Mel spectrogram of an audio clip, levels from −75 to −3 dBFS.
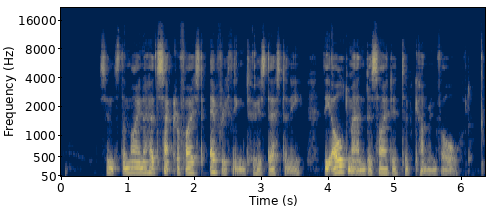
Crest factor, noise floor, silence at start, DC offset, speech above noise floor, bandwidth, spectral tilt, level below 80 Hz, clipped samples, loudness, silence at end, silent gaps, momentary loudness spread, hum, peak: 20 dB; -65 dBFS; 0.6 s; under 0.1%; 42 dB; 15.5 kHz; -4 dB/octave; -56 dBFS; under 0.1%; -22 LUFS; 0 s; none; 13 LU; none; -4 dBFS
